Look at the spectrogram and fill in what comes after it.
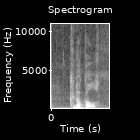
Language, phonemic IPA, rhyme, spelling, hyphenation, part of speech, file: Dutch, /ˈknɔ.kəl/, -ɔkəl, knokkel, knok‧kel, noun, Nl-knokkel.ogg
- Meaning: finger-joint; knuckle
